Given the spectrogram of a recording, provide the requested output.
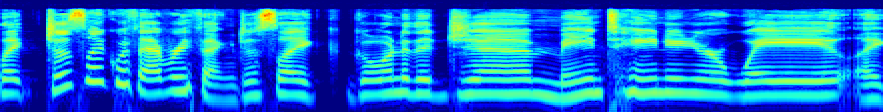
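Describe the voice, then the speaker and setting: A woman has an ordinary speaking voice with a fairly high pitch. She talks at a moderate pace with ordinary pitch variation. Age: 50s. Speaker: gynecologist and podcast host. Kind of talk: casual chat.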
